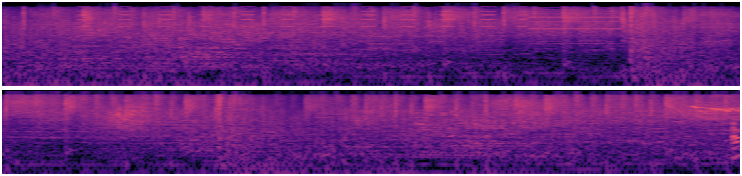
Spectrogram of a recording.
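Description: Weapon fire in the video game Jawbreaker: dense, loud rolling blasts and crashes with a sharp break near six seconds, continuing as sustained booming impacts throughout.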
